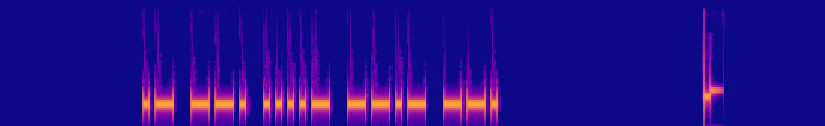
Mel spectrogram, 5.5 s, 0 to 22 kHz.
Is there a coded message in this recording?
Yes: Morse code from 1.0 to 3.3 s, heard as a keyed tone, about 29 wpm, 700 Hz. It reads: AG4QG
